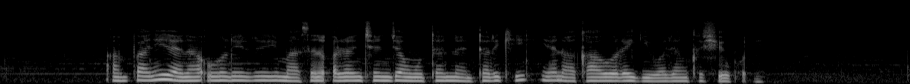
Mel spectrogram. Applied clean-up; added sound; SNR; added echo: none; none; none; none.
